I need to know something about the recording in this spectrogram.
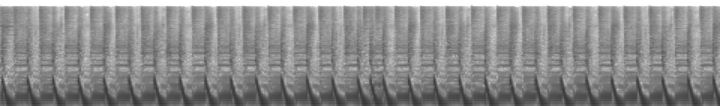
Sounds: Music

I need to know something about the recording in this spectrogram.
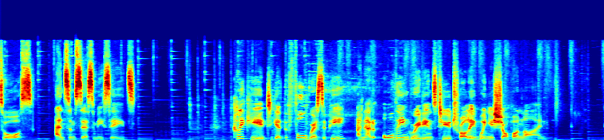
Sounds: Music, Speech

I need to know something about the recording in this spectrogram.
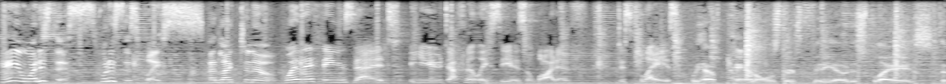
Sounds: Speech, Music

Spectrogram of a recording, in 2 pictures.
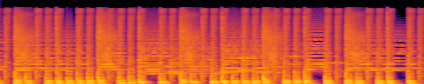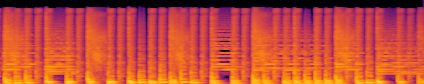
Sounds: playing synthesizer

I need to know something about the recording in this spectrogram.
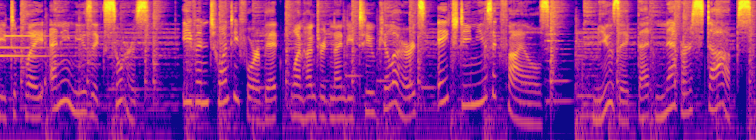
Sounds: Music, Speech

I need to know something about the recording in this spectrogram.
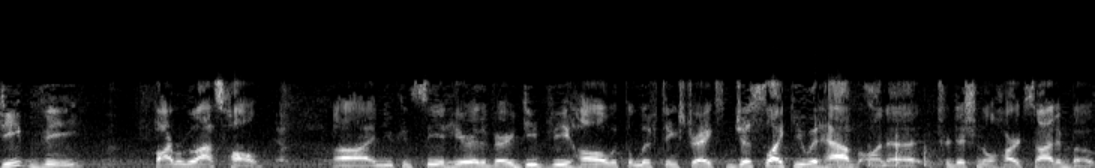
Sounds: Speech

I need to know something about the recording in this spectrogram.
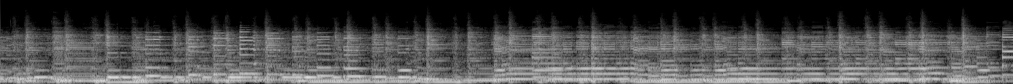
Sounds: Music, Musical instrument, Strum, Guitar, Plucked string instrument

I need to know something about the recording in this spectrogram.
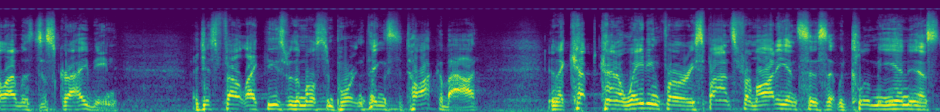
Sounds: monologue, Speech, Male speech

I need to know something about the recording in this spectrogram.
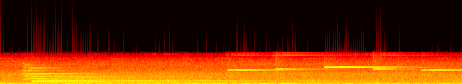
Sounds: Mallet percussion, Glockenspiel, Marimba

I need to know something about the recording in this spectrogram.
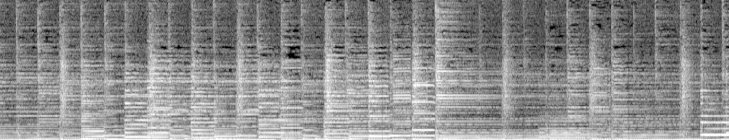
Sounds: Music

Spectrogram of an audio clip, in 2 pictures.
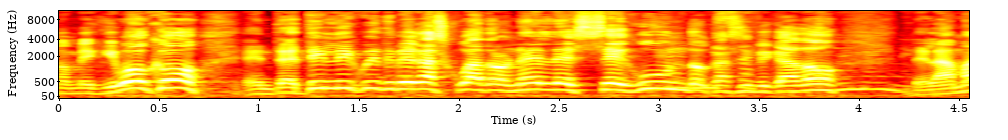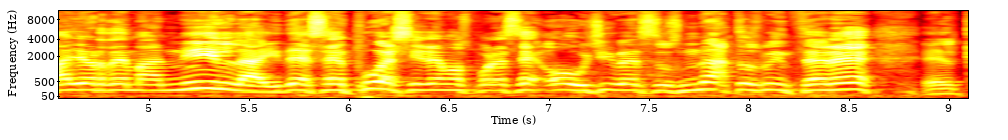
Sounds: Speech

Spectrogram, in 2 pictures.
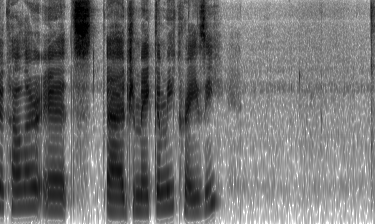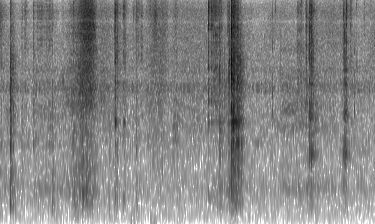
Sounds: Speech

